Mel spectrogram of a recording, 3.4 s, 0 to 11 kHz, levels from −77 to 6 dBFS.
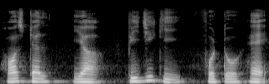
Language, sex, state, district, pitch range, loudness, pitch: Hindi, male, Madhya Pradesh, Bhopal, 105-120 Hz, -17 LUFS, 110 Hz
